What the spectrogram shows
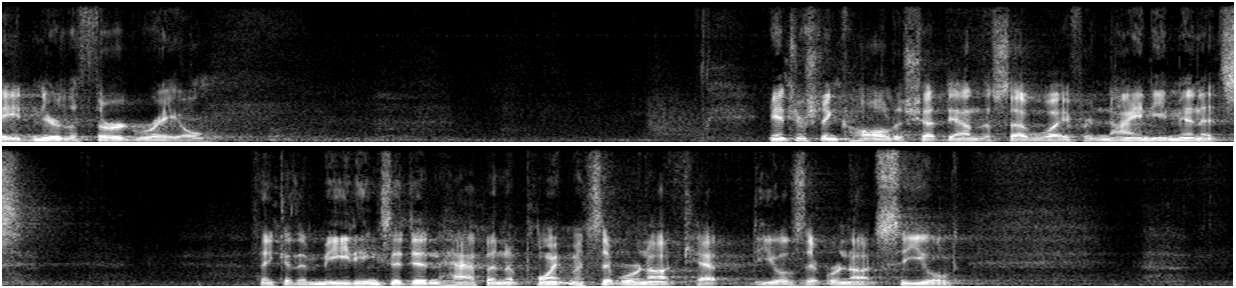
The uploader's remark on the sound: At Highland Baptist Church.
